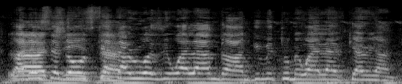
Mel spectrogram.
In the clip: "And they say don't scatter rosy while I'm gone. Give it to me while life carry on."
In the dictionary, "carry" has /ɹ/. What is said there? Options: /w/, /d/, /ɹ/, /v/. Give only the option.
/ɹ/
